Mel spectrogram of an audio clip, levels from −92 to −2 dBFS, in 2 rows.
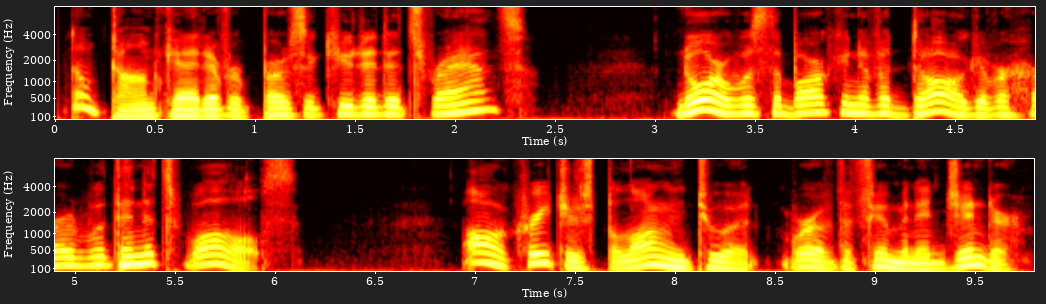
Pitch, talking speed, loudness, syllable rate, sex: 150 Hz, 180 wpm, -16 LUFS, 5.7 syllables/s, male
